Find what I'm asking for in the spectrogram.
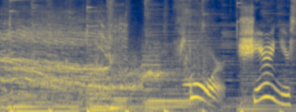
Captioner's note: X screeching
